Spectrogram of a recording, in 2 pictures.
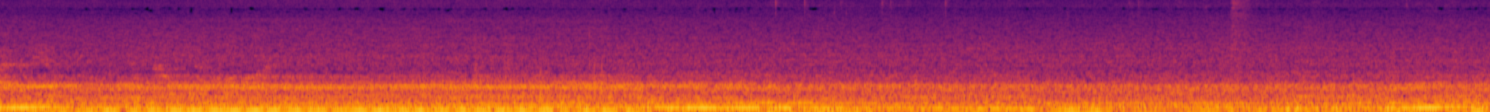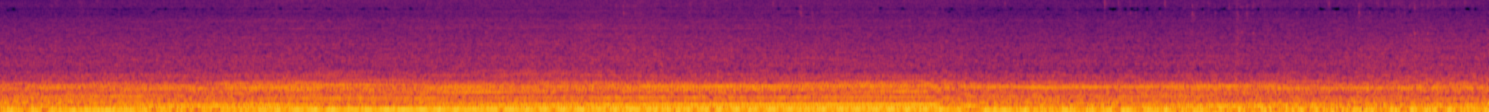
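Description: A bus rattles and vibrates over the road.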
